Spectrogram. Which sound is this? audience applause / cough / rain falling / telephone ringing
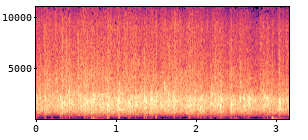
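audience applause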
